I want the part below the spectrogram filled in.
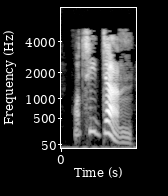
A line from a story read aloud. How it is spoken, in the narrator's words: said Harry nervously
